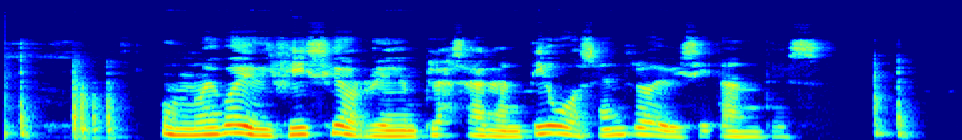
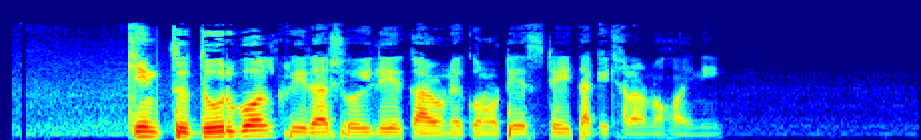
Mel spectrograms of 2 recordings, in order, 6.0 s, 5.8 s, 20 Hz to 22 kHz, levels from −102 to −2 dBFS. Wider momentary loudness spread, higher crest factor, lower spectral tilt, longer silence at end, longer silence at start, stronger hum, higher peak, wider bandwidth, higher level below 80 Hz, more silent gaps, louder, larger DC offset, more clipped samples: about the same, 19 LU vs 17 LU; about the same, 18 dB vs 22 dB; about the same, -6 dB/octave vs -6.5 dB/octave; second, 0.35 s vs 1.45 s; second, 0.05 s vs 0.8 s; neither; second, -14 dBFS vs -2 dBFS; second, 7.6 kHz vs 11 kHz; second, -78 dBFS vs -66 dBFS; first, 0.92-0.96 s, 5.39-5.44 s vs none; second, -33 LUFS vs -22 LUFS; neither; neither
